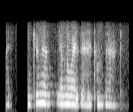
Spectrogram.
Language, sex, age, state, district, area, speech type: Manipuri, female, 30-45, Manipur, Imphal West, urban, conversation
